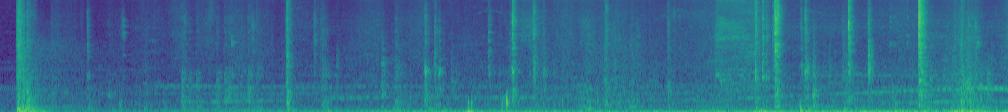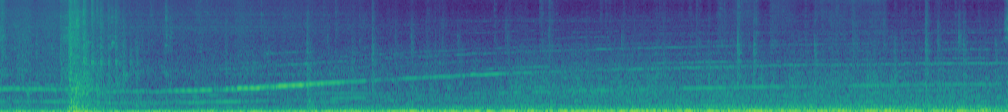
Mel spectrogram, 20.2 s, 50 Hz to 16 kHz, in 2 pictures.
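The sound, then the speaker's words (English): A 100% electric truck pulls away and drives, its motor whine rising steadily in pitch over a constant low road rumble, with a few clunks and rattles early on. No one speaks. “Uh, so if you'd like, we can uh, go for a drive in it now if you want.”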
